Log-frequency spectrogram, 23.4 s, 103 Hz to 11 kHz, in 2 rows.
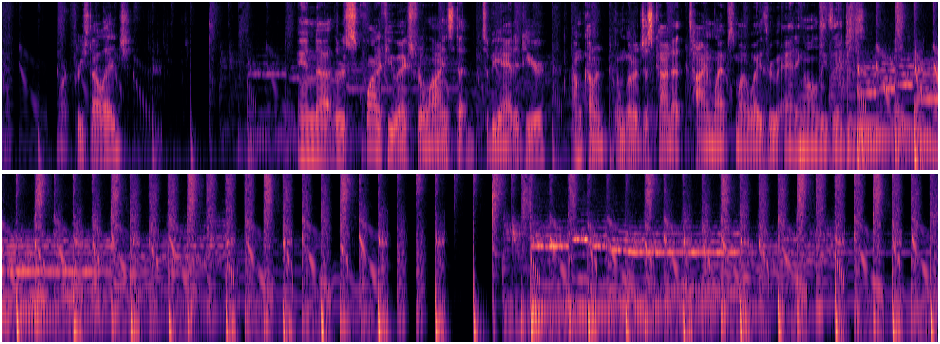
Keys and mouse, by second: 11.2 click, 11.2 Tab, 11.3 click, 11.4 shift+click, 11.5-13.7 typing, 11.7 click, 12.2 click, 12.3 Tab, 12.3 Tab, 12.3 click, 12.7 ctrl+e, 12.8 click, 13.0 click, 13.2 ctrl+e, 13.2 click, 13.4 click, 13.5 ctrl+z, 13.7 Tab, 13.8 click, 14.0 click, 14.0 Tab, 14.1 click, 14.4 click, 14.5 shift+click, 14.6 ctrl+z, 14.8-18.0 typing, 14.9 Tab, 14.9 click, 15.0 Tab, 15.1 alt+click, 15.3 shift+click, 15.4 ctrl+e, 15.4 click, 15.6 alt+click, 15.6 click, 15.8 click, 15.9 shift+click, 16.0 click, 16.1 shift+click, 16.2 click, 16.3 shift+middle click, 16.4 click, 16.5 click, 16.6 ctrl+e, 16.6 click, 16.6 Tab, 16.7 click, 16.7 shift+middle click, 16.8 shift+middle click, 16.9 Tab, 17.1 Tab, 17.2 click, 17.3 Tab, 17.3 shift+click, 17.7 shift+click, 17.9 shift+click, 18.0 click, 18.1 Tab, 18.2 shift+click, 18.3 click, 18.4 middle click, 18.5 ctrl+click, 18.7 ctrl+click, 19.1 click, 19.1 shift+click, 19.2 shift+click, 19.5 q, 19.6 Tab, 19.6 click, 19.7 Tab, 19.8 click, 19.8 click, 20.0 ctrl+e, 20.2 q, 20.3 q, 20.5 shift+click, 20.6 shift+click, 20.8 click, 20.8 ctrl+e, 20.9 Tab, 21.0 click, 21.1 shift+click, 21.2 middle click, 21.3 middle click, 21.4 Tab, 21.5 click, 21.9 Tab, 21.9-23.4 typing, 22.3 ctrl+z, 22.4 shift+click, 22.5 Tab, 22.7 Tab, 22.8 shift+click, 23.0 Tab, 23.1 shift+middle click.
